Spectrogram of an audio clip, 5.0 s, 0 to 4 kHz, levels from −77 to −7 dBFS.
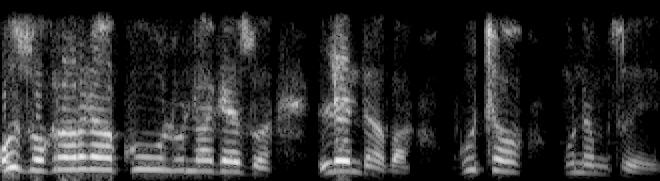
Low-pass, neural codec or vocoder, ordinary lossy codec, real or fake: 3.6 kHz; none; none; real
